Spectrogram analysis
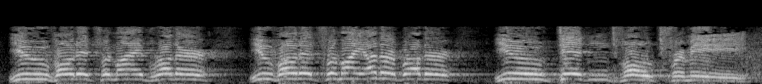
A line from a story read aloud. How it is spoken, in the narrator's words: his voice boomed out in this room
